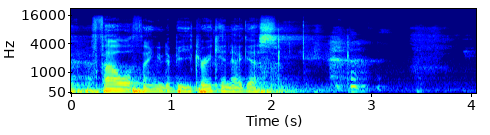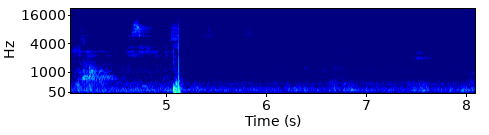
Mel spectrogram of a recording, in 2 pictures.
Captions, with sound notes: foul thing to be drinking, I guess. [woman chuckles]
